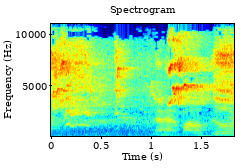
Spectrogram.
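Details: A captive myna at a mini zoo in Hatirpool, Dhaka, Bangladesh squawks harsh, word-like imitations of human speech such as "Allah", "Halo" and "Papa".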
